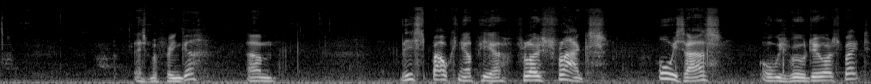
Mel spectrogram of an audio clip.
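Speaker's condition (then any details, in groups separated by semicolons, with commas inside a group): No condition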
